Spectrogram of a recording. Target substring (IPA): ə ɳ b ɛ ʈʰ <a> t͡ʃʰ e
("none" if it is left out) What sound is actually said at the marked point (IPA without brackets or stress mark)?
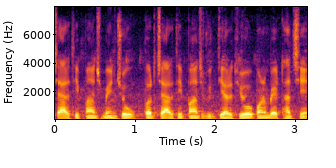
a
